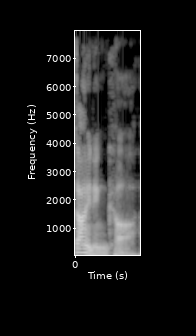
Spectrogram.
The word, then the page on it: dining car: anglais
